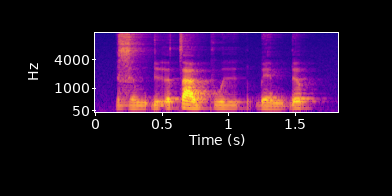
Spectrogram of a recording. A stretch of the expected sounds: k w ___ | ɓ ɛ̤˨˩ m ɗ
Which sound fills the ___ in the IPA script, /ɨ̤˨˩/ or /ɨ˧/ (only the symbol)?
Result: ɨ˧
